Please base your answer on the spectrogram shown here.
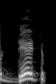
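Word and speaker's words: debt: डी ई बी टी क्या पढ़ेंगे इसको? डेट पढ़ेंगे। देखिए यहां पे एम नहीं है। फिर भी यहां पे क्या है कि बी साइलेंट है। क्या पढ़ेंगे इसको? डेट पढ़ेंगे। डेट ध्यान रखिएगा आप।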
